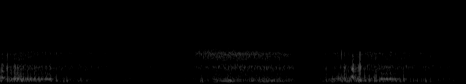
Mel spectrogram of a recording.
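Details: Soft, fluttering snores over a few slow breaths, with a faint rumble on each inward breath.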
